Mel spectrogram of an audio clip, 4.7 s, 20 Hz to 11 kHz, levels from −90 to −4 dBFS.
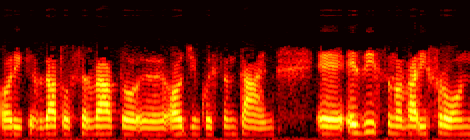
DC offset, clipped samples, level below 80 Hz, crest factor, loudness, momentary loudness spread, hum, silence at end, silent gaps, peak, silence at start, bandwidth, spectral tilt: under 0.1%; under 0.1%; -70 dBFS; 18 dB; -24 LUFS; 12 LU; none; 0 s; none; -6 dBFS; 0 s; 3.6 kHz; -6.5 dB/octave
